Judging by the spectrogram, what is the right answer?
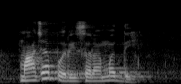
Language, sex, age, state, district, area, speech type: Marathi, male, 18-30, Maharashtra, Ahmednagar, rural, spontaneous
